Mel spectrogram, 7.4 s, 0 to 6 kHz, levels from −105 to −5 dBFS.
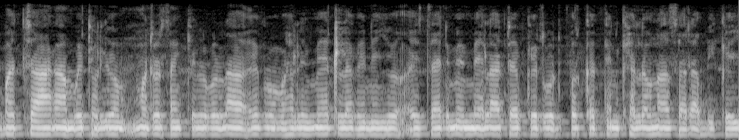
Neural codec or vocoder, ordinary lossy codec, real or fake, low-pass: codec, 16 kHz, 16 kbps, FreqCodec, larger model; none; fake; 5.4 kHz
